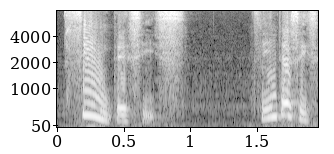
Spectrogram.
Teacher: sin, porque es la sílaba sobre la cual recae la mayor fuerza de voz al pronunciarla. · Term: sílaba tónica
